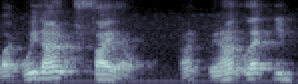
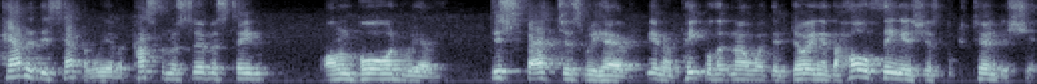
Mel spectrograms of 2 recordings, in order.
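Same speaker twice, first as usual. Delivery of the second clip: ordinary talk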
